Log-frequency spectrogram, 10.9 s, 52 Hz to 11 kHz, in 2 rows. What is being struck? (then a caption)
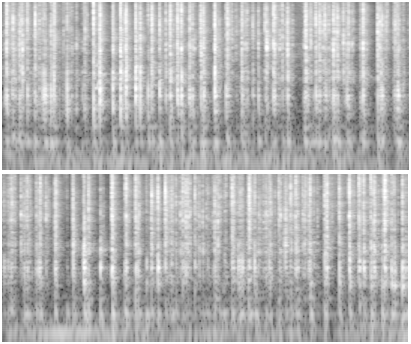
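Bamboo and rattan chair rails. Fingertips of both hands tap and drum quickly on the hollow bamboo rails of a rattan/bamboo chair frame, producing a fast, continuous stream of short, dry, hollow knocks with a woody mid-range tone around 540 Hz. Each tap dies away almost instantly, and the rapid, uneven rhythm sounds much like typing.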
